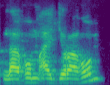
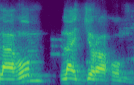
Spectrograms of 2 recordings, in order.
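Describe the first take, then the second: First: The word ajrahum starts directly with a vowel. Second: An extra la sound comes before ajrahum. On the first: The speaker calls it right. "Jangan sampai ter, tertambah hurufnya" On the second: The speaker calls it wrong. "ditambah lagi la"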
